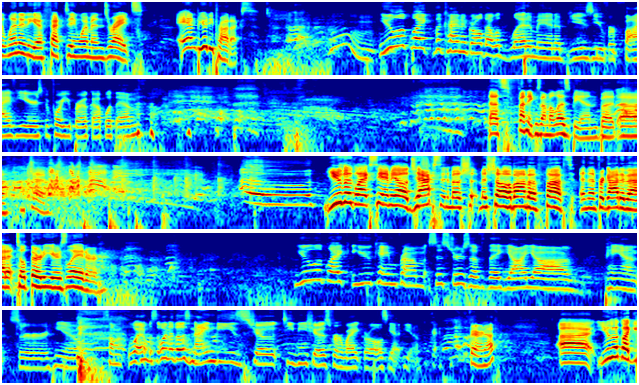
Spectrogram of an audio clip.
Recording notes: Recorded LIVE at the P&H Cafe in Memphis, TN!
